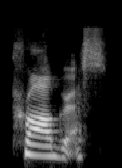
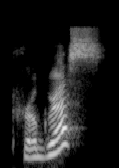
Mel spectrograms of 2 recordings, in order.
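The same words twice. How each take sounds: First: The stress is on the first syllable. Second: The stress is on the second syllable. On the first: The word is a noun. "the stress still remains at the first part of the word. So I know that it's a noun" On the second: The word is a verb. "if I'm stressing the second part of the word"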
